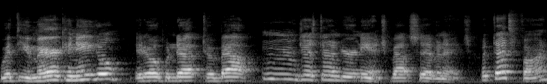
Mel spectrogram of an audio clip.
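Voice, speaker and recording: Over noticeable background noise, a man speaks at a fairly quick pace in a high pitch, with lively intonation and hardly any pauses. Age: 60s. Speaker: firearms reviewer. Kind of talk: casual product review. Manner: casual, folksy.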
